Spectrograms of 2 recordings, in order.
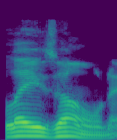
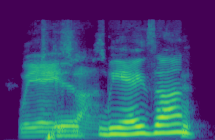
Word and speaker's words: liaison: He is the perfect liaison, and I think I'm pronouncing that word correctly, the perfect liaison in the locker room between Liaison. – I was close.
